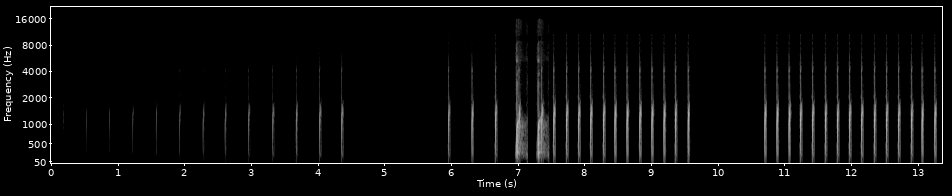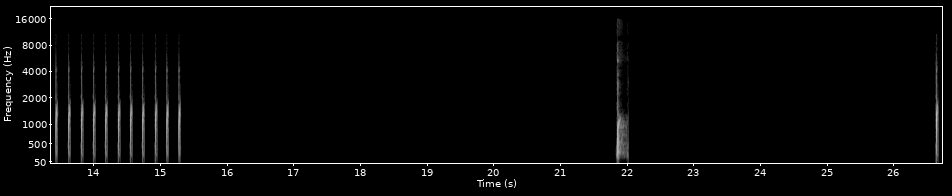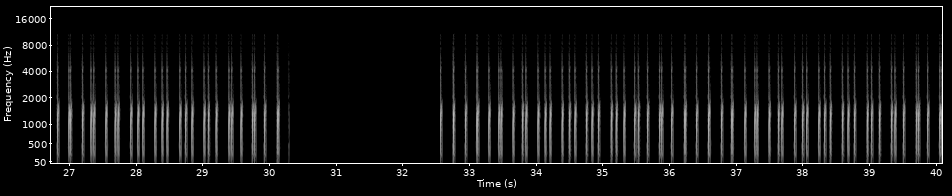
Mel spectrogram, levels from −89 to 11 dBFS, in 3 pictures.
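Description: The fade-in over the first 6.99 s sounds gritty, worst from 0 to 3.55 s: truncation distortion on a fade, where the undithered level stage, likely about 11 bits, reduces the quiet waveform to coarse steps.

At 4.39 s the sound drops to silence for 1.25 s, then resumes exactly where it stopped. The same happens at 9.63 s for 0.96 s and at 30.30 s for 2.27 s. Each is a rebuffering stall: the player exhausted its downloaded audio and waited, adding time without losing any.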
